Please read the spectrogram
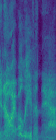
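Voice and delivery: soft, breathy, hushed whisper. Describing how everyone responded to the elevator speech: imitating a whispery voice. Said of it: "come back with this whispery voice".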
